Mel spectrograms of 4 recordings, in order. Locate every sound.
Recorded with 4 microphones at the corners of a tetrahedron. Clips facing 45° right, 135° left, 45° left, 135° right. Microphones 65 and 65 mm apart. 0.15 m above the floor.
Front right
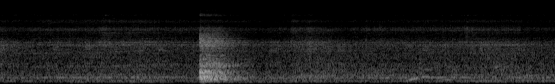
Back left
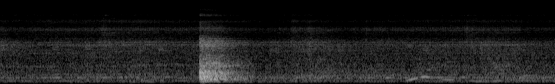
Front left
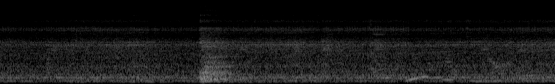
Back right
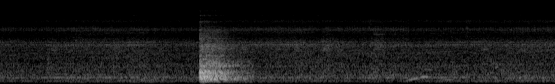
2.0 s an explosion: 155° right, 0.5 m
4.0 s a woman speaking: 85° left, 2 m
